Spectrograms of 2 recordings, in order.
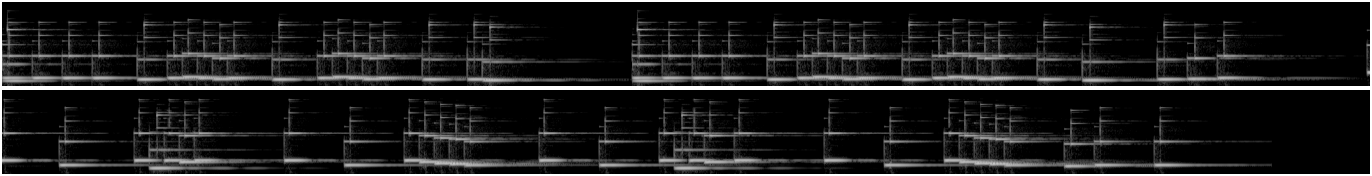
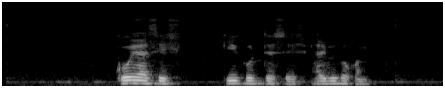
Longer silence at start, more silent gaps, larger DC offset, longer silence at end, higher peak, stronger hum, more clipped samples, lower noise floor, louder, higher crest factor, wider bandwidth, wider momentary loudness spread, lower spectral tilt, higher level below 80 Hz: second, 0 s vs 1.15 s; neither; neither; first, 1.4 s vs 0.75 s; about the same, -8 dBFS vs -8 dBFS; neither; neither; about the same, -59 dBFS vs -59 dBFS; about the same, -24 LUFS vs -24 LUFS; about the same, 18 dB vs 18 dB; first, 15 kHz vs 10 kHz; about the same, 14 LU vs 16 LU; second, -0.5 dB/octave vs -9 dB/octave; second, -74 dBFS vs -60 dBFS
